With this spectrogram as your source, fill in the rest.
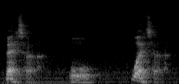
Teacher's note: the sound made by E in the comparative ending ER, as in better or wetter, the letter R being virtually silent and less followed by a word beginning with a vowel, as in better endings, compared with better sense. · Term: short e2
